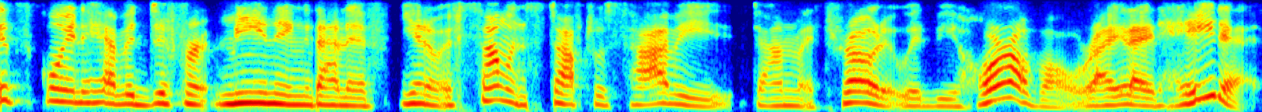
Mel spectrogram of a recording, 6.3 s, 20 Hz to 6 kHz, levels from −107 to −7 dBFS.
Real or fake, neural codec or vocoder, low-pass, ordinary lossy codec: fake; codec, 16 kHz, 16 kbps, FunCodec, trained on Chinese and English, 50 frames a second; 5.4 kHz; Opus, 32 kbps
